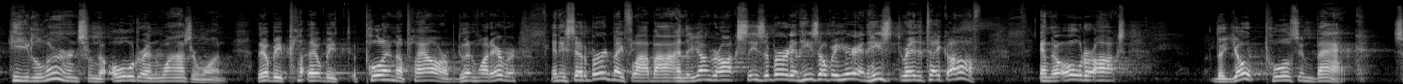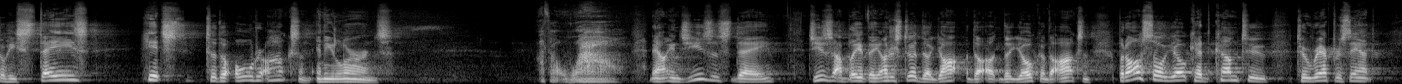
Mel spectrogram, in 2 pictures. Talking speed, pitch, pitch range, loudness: 190 wpm, 185 Hz, 160-210 Hz, -17 LUFS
